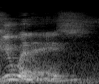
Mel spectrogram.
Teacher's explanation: unace is a syncopation, where the accent does not match the ictus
